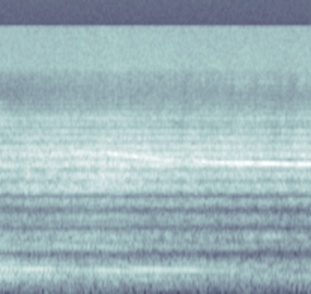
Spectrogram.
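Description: Freight train's covered hopper wagons rolling away on the track, a steady rumble slowly fading, with a thin high whine through the middle.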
